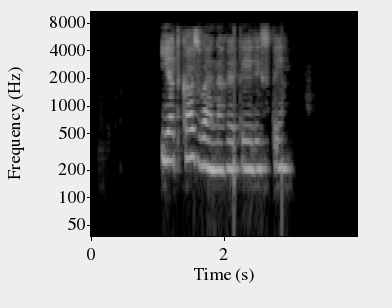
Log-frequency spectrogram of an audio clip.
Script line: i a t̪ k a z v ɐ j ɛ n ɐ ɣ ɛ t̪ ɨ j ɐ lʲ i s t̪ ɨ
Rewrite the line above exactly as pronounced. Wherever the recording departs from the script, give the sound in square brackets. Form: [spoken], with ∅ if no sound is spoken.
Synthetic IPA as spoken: i a t̪ k a z v ɐ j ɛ n ɐ ɣ ɛ t̪ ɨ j ɐ lʲ i s t̪ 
